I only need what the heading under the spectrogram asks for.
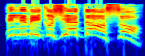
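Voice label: alert, Italian; mohaa; dialogue; sighted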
